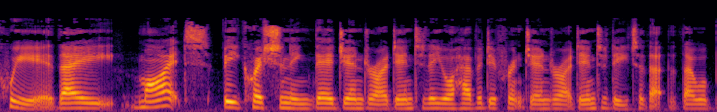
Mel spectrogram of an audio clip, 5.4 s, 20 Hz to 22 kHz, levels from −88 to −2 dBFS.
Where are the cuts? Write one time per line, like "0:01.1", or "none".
0:00.9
